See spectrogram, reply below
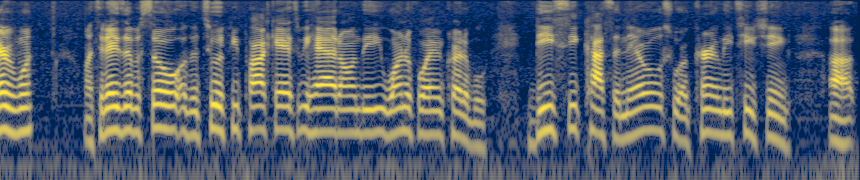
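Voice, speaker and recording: A man's voice: a little high, clean tone. A man introducing a podcast episode in an upbeat, effusive way. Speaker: podcast host.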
